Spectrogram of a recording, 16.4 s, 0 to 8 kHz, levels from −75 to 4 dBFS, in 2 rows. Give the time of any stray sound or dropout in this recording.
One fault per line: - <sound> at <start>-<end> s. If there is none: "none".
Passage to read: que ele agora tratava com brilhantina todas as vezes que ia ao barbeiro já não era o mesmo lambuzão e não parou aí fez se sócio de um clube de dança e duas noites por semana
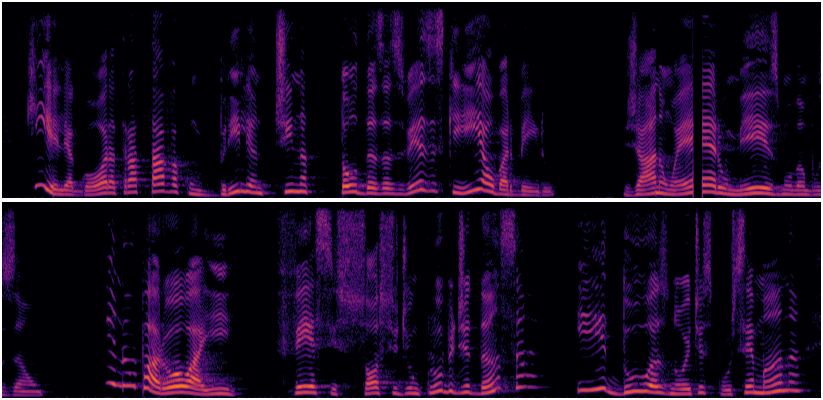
- dropout at 6.9-7.0 s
